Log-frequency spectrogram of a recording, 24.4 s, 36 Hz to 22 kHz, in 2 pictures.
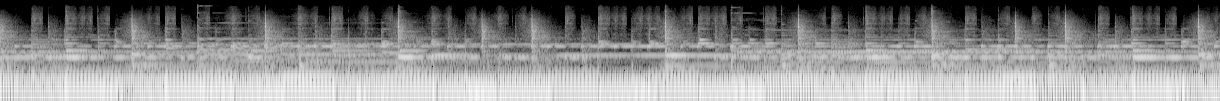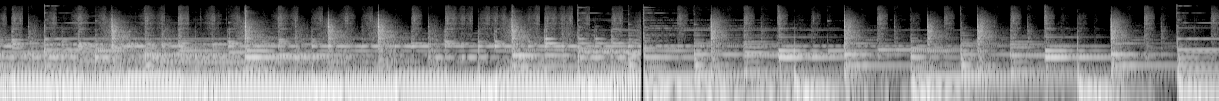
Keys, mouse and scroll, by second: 1.2 scroll up 1, 1.7-13.0 drag, 13.0-16.4 drag, 16.4-21.0 drag, 21.0-23.0 right drag, 23.0-24.3 drag.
